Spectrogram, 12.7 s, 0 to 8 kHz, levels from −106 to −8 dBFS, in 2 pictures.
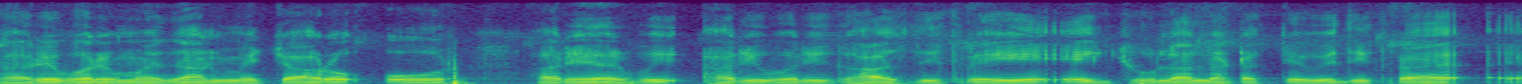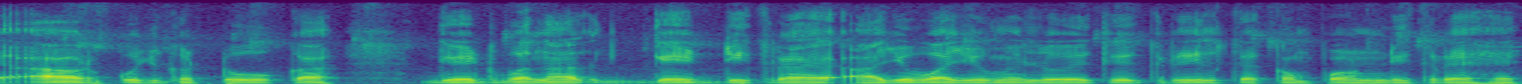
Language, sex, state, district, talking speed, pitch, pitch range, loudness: Hindi, male, Maharashtra, Aurangabad, 200 wpm, 95 Hz, 90-95 Hz, -23 LUFS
